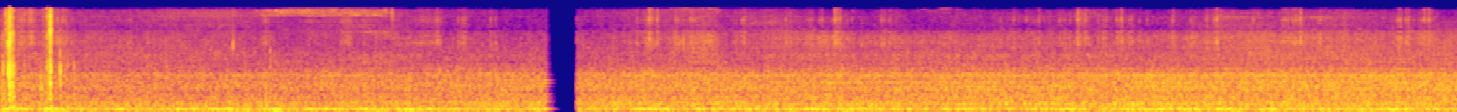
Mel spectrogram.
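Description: Steady low hum of a car driving along a paved road, heard from inside the cabin: engine and tyre noise. A couple of short clicks sound right at the start, and the sound cuts out completely for a moment about four seconds in.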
